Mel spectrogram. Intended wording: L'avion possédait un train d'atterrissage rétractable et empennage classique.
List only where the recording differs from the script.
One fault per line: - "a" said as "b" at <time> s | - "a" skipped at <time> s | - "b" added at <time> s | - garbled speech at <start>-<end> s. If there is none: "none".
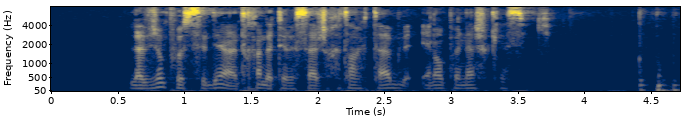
none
